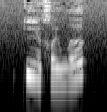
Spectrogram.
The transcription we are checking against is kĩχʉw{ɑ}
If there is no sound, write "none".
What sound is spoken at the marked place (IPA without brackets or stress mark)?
ʌ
